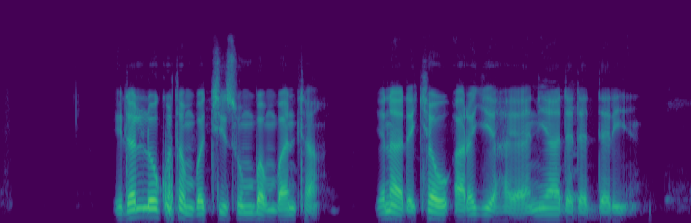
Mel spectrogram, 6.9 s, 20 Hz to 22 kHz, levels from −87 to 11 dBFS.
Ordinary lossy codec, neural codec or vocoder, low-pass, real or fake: none; none; none; real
